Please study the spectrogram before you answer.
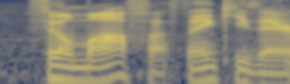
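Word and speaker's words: Iamaleava: how do you say that last name Phil mafa thank you there mafa yeah more than 88 85 a half uh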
